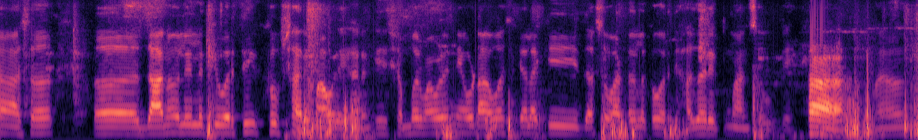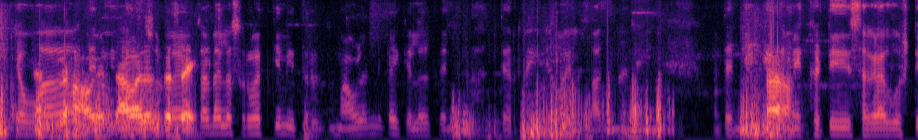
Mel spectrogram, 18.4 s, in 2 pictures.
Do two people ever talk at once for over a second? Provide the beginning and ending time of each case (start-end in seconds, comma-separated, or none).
9.6-11.3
